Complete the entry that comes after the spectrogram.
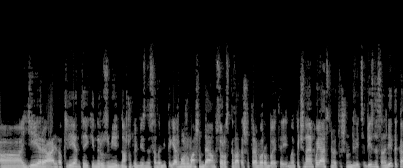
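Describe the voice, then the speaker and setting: A man's fairly high, somewhat breathy voice at a very fast pace, with fairly even intonation and a dry, close sound with no echo. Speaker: CEO of a product design company. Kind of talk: casual interview.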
